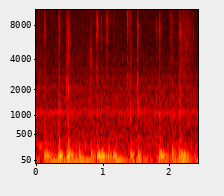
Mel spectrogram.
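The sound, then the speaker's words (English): Typing on a computer keyboard while filling in details on an account sign-up form: many quick, uneven keystrokes in a steady patter, fairly faint and with no voices. “Okay, go ahead and type in your information here.”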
